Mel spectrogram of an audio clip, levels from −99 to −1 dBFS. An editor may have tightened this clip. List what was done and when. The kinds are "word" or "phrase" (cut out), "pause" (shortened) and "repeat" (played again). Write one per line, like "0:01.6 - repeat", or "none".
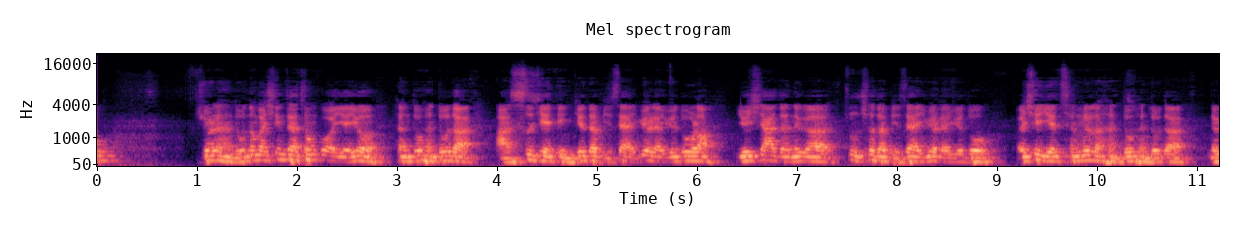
0:09.1 - pause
